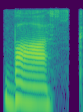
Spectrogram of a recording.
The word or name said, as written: bosque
